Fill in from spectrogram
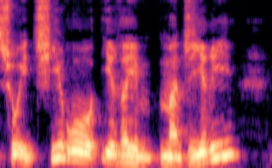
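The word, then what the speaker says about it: Shoichiro Irimajiri: 1998, also nachdem der Saturn schon 3 Jahre raus war, also Anfang 98, hat der neue Präsident von Sega, der hieß Shuichiro Irimajiri, Ivo, du kannst es auch richtig aussprechen, habe ich das richtig gesagt? – Ja, halbwegs.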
